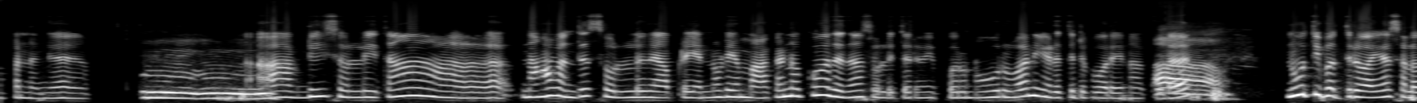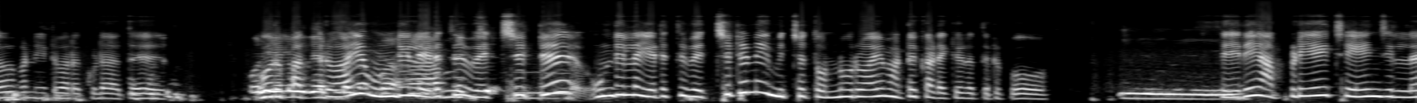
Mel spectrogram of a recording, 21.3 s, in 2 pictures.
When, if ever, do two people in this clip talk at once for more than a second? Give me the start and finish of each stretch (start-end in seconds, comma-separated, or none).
12.7-14.8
